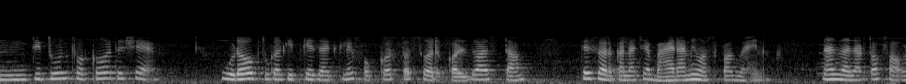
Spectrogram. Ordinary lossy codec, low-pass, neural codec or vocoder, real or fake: Opus, 64 kbps; 3.6 kHz; none; real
